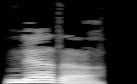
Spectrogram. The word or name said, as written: Neta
